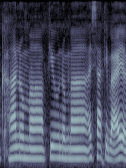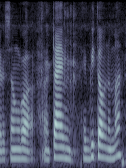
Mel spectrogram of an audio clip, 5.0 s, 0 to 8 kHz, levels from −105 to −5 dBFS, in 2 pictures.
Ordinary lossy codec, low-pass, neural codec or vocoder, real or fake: none; none; codec, 16 kHz, 4 kbps, FunCodec, trained on Chinese and English, 50 frames a second; fake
